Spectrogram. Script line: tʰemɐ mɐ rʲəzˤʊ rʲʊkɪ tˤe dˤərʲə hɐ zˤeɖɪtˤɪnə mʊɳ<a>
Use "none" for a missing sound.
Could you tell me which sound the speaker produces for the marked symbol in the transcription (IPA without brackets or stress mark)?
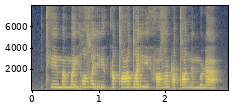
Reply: a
